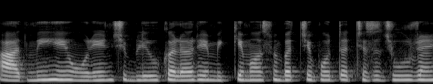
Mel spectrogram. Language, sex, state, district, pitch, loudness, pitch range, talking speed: Hindi, female, Bihar, East Champaran, 205 Hz, -24 LUFS, 195-210 Hz, 220 wpm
